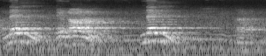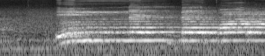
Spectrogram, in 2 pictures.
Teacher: ba infitah, qa tafkhim, qa kita bagi isti'la, ra tafkhim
